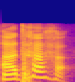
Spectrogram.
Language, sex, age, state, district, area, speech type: Sanskrit, female, 45-60, Karnataka, Chikkaballapur, urban, read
